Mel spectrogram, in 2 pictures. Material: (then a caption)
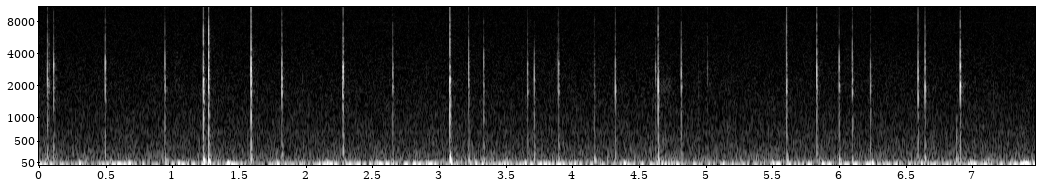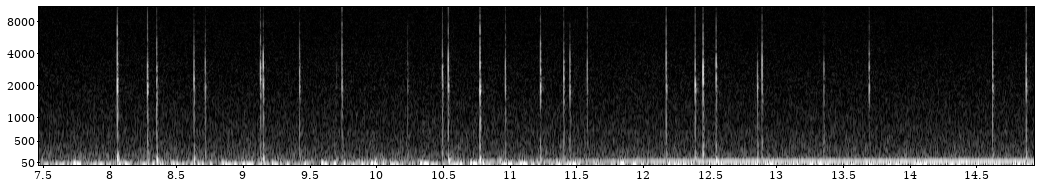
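Cardboard. A white Lindt Creation Crème Brûlée cardboard box holding a chocolate bar is held upright and tapped slowly and gently with long acrylic nails. Soft, crisp ticks land one after another with almost no ring, over a quiet low rumble that thickens in the last few seconds.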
